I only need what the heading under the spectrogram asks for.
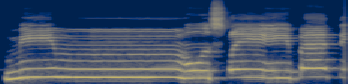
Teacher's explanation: میم مصیبت، یہاں پر دیکھیے میم کے ساتھ نون ہے اور اس کے بعد پھر میم مشدد ہے، میم کو ہم میم مشدد کے ساتھ غنہ کر کے پڑھیں گے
